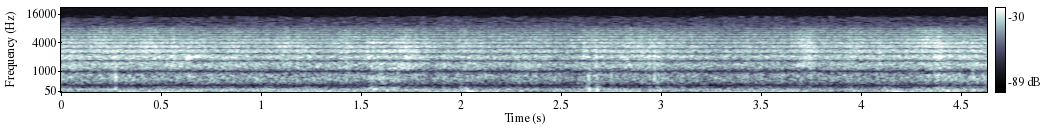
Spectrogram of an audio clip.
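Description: Steady hiss and hum of a 1930s film soundtrack, with a few faint soft knocks.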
